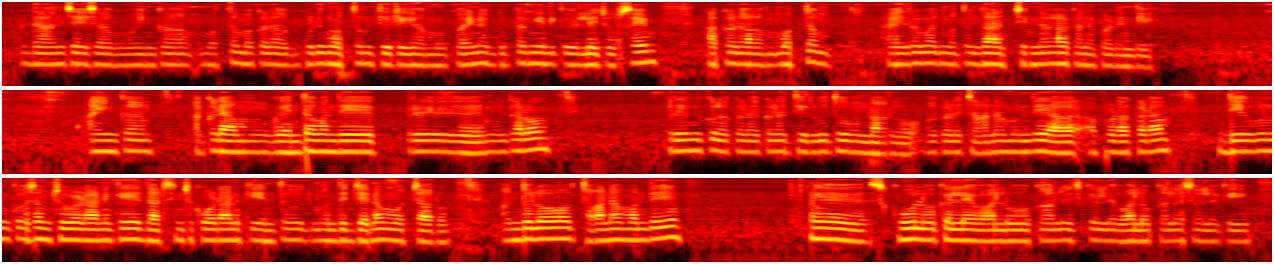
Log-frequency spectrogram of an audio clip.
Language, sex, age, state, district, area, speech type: Telugu, male, 18-30, Telangana, Ranga Reddy, urban, spontaneous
